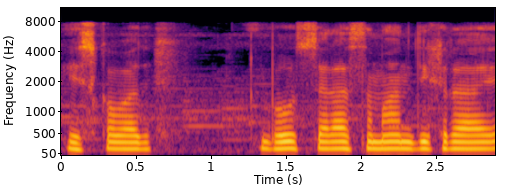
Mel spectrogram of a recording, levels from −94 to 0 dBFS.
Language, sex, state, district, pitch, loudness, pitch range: Hindi, male, Jharkhand, Deoghar, 155 Hz, -14 LUFS, 150-155 Hz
